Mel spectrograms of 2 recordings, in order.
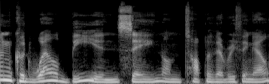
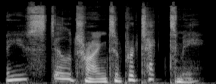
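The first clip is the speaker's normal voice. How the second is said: sharp, higher snap; snapped; 7 semitones higher than usual. A narrator's reading. Ned snaps at his foster mother, sharp and high. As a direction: bite the question back at her. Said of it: "Ned snapped".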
